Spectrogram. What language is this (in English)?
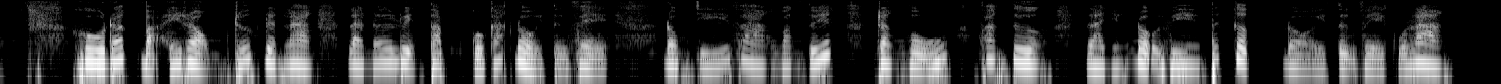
Vietnamese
